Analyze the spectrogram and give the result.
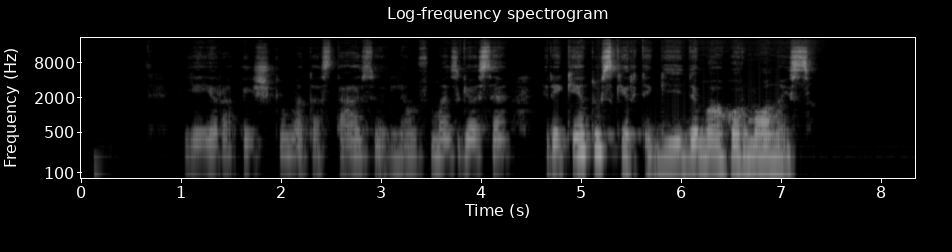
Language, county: Lithuanian, Panevėžys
